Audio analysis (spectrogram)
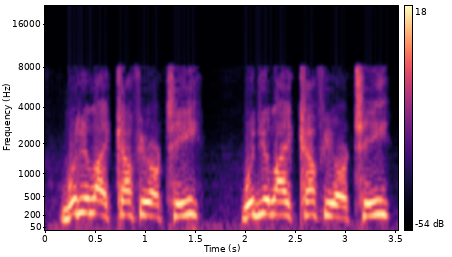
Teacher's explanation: In yes no question the answer is yes or no. The speaker's voice goes up two times. Two times. Would you like coffee or tea?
